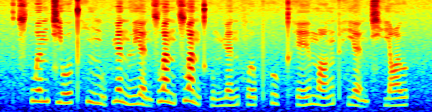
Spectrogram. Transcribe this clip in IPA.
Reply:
t͡sʰwə˥n t͡ɕjo˧˥ʊ̯t̪ʰi˧ŋmṵ˨˩pɥɛ˥˩n ljɛ̰˨˩nswa˥˧n t͡swa˥˩nkʰu˩ mɥɛ˧˥nfɤ˧˥pʰu˥˩ kʰe˧˥ɪ̯ mɑ˧˥ŋpʰjɛ̰˨˩nt͡ɕʰjɑ˦ʊ̯

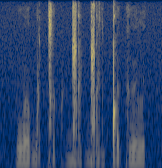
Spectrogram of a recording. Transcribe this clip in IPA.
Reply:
wɵɡʷɨ ǀikʷɡ͡ǁiɡ͡ǁɨd ǃɨkɨl

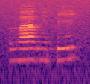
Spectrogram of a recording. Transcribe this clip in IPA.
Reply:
vãvĩ θɪ

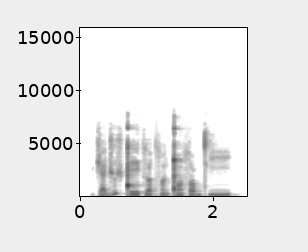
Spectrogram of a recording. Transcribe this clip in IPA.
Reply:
t͡ʃa˩d͡ʒu˥ʃǃe˧˥ t͡so˧˥dsˤũ˩dǃũ˧ sˤu˧˥bcʰiː˥

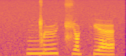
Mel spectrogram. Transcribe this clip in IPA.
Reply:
ŋ͡ǀʉt͡ɕɒkʲæ

